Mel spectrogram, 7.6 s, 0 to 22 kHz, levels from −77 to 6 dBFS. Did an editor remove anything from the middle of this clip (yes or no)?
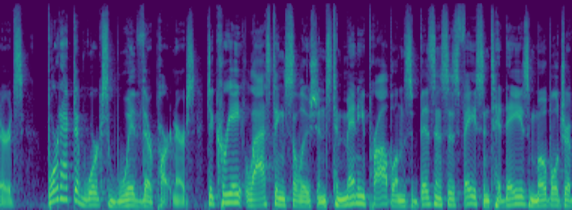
no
